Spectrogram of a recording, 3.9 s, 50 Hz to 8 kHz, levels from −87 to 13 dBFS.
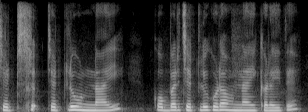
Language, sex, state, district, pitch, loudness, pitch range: Telugu, female, Telangana, Hyderabad, 220 Hz, -16 LUFS, 195-235 Hz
